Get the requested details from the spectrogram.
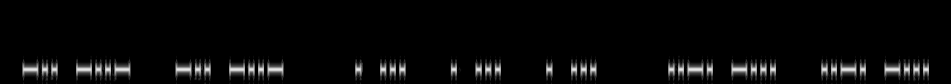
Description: Morse code, heard as a keyed tone, about 25 wpm, spaced as for 22 wpm, 700 Hz. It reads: DX DX ES ES ES FB FB
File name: CW common abbreviations alphabetical repeated 3 times 25 18wpm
